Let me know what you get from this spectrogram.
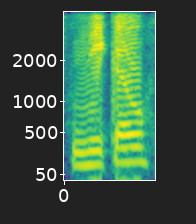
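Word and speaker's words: Niko: It's Nico. That's N-I-K-O.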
